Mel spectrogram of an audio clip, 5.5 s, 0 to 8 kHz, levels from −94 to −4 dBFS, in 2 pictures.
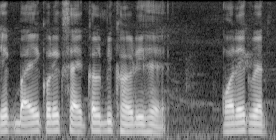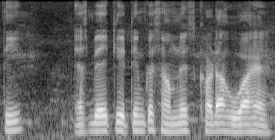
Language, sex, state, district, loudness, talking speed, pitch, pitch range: Hindi, male, Bihar, Bhagalpur, -19 LUFS, 205 wpm, 125 Hz, 115-130 Hz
